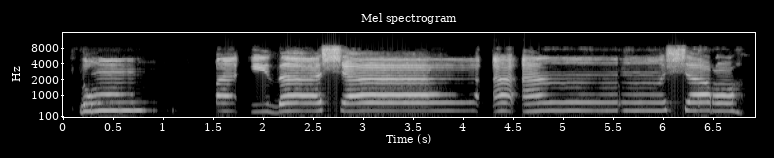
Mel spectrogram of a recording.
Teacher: Itu pada harfu shin-nya didorong, aliran nafasnya itu. Nafas dan suaranya itu didorong karena dia mempunyai sifat tafasyi ya, aliran suaranya itu deras.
